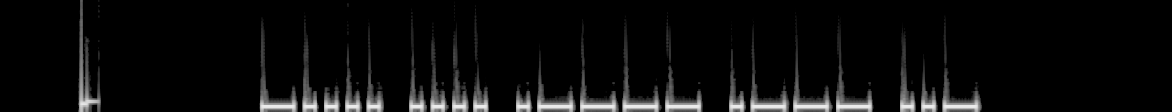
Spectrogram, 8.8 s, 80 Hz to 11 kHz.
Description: Morse code, heard as a keyed tone, about 16 wpm, 700 Hz. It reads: 6H1JU
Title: Five Challenging Letter-Number Combinations 15wpm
